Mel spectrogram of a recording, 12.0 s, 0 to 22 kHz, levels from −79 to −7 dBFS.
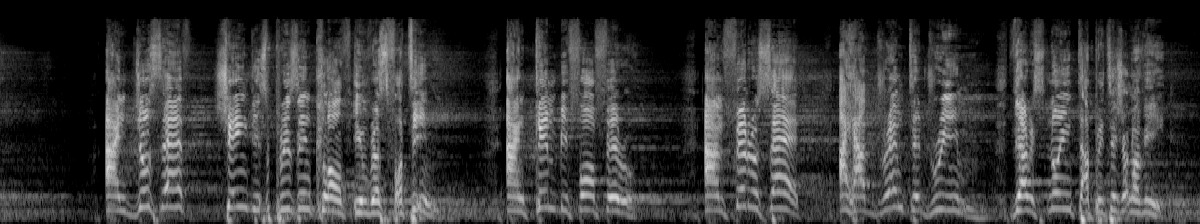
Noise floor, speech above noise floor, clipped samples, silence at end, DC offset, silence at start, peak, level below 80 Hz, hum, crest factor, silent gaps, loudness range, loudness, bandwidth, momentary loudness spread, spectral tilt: -58 dBFS; 33 dB; under 0.1%; 0.1 s; under 0.1%; 0 s; -2 dBFS; -50 dBFS; none; 24 dB; none; 2 LU; -23 LUFS; 15.5 kHz; 12 LU; -1.5 dB/octave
